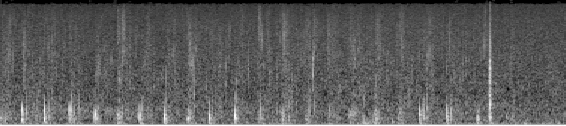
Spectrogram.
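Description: Footsteps run quickly on wet cobblestones.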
